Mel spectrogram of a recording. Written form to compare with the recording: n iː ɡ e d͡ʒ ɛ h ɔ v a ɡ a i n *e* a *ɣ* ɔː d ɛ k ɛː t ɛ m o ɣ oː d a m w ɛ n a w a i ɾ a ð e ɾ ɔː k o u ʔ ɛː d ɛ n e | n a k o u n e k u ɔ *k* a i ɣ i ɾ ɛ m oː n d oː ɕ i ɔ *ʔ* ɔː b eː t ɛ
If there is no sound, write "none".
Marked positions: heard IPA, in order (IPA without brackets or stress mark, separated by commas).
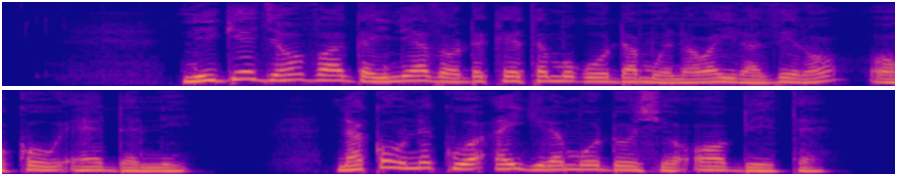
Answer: e, ð, ʔ, ʔ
